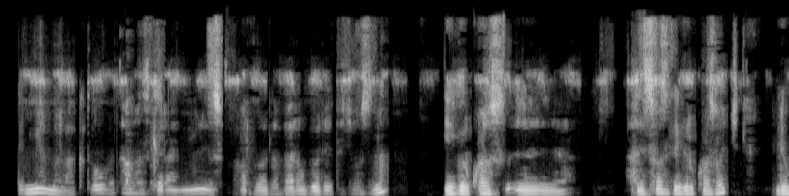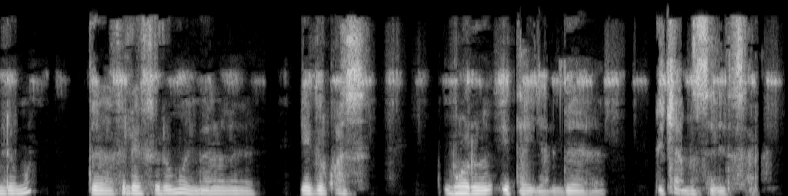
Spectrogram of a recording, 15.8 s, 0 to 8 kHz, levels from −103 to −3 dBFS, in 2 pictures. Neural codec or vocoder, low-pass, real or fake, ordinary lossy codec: vocoder, 22.05 kHz, 80 mel bands, Vocos; 7.2 kHz; fake; AAC, 32 kbps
